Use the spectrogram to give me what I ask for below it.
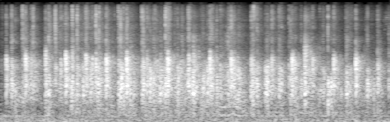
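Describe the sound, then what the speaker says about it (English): A seated audience at a Long Island coastal resiliency forum gives Larry a round of applause: dense, steady clapping from many hands, fairly close and continuous for several seconds with no talking over it. "Let's give Larry a round of applause."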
